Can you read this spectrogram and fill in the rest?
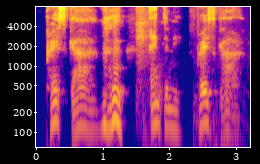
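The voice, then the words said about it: Imitates another person's voice. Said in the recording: “it's a good impression. The guy was, this is exactly what he said.”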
